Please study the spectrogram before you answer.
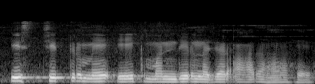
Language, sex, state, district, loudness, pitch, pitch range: Hindi, male, Maharashtra, Gondia, -16 LUFS, 130 Hz, 120-145 Hz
